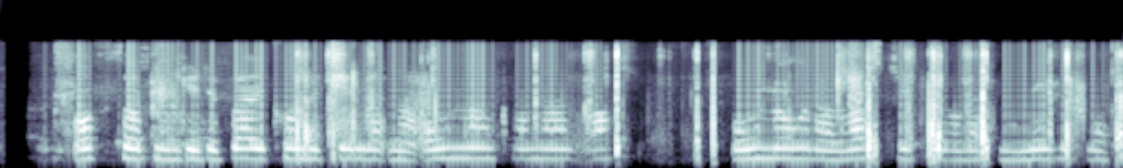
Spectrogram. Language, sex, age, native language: Icelandic, male, 18-19, Icelandic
